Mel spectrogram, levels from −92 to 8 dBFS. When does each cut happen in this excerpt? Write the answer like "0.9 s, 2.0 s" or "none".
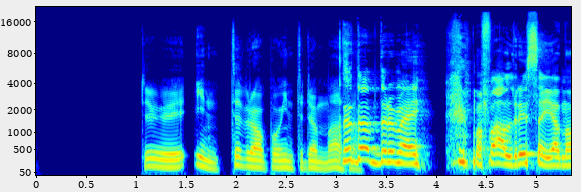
none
